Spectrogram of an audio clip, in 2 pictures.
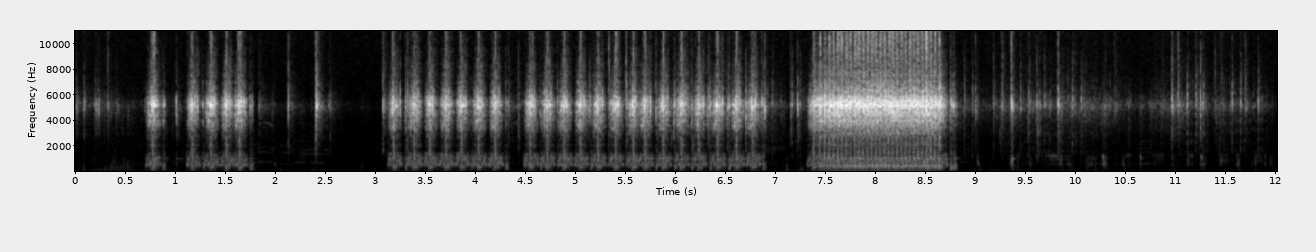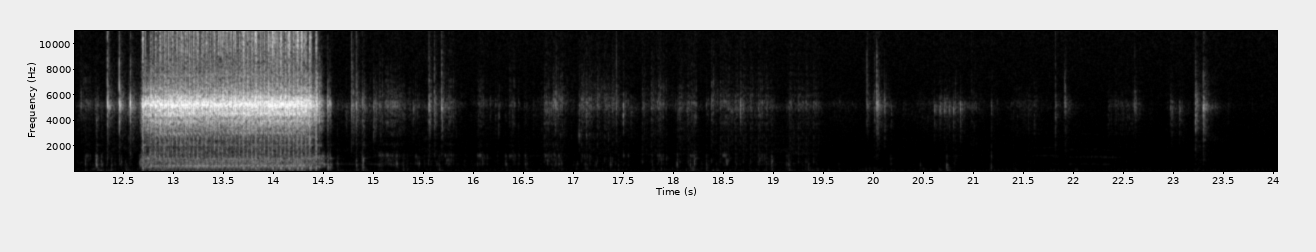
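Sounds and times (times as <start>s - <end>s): airsoft rifle full-auto burst: 0.7s - 1.8s, 3.1s - 8.9s, 12.6s - 14.6s.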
